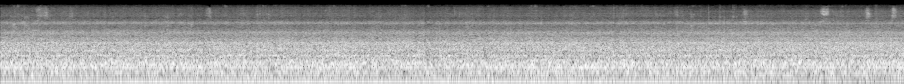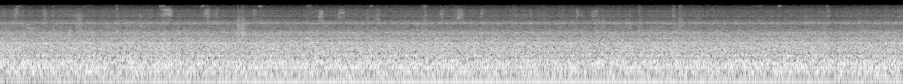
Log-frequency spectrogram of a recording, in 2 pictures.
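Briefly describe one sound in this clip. A jet engine roars steadily in flight, heard from inside the cabin.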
